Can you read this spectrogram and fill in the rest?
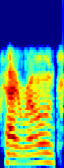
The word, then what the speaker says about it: Tyrone: You can find me on Facebook at Tyrone, T-Y-R-O-N-E, like the song.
